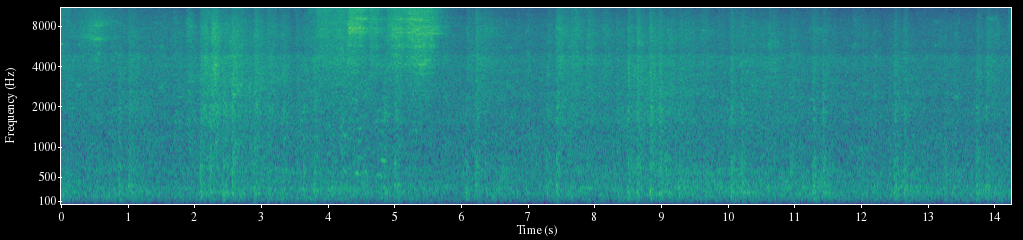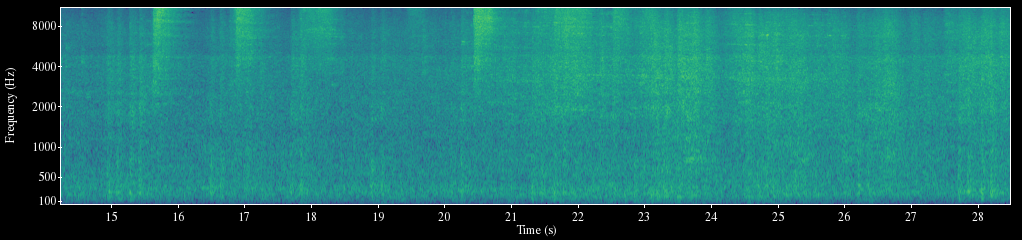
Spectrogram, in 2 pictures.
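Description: A train rolling steadily along the rails with a continuous rumble and wheel clatter. Brief high wheel squeals come several times along the way.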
